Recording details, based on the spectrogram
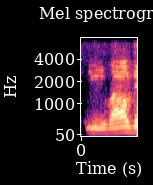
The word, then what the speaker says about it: Uvalde: Uh, you, I hope I'm saying this correctly. Uvalde, Texas. I'm, i think that's how it's pronounced. Nailed yeah. it. Uvalde.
